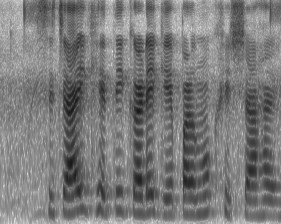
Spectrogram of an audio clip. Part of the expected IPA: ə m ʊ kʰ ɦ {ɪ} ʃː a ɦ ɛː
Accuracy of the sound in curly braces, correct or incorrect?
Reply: correct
